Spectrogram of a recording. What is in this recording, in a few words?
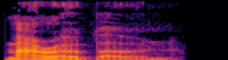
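"marrowbone", British English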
